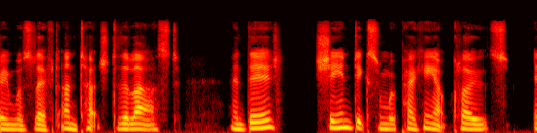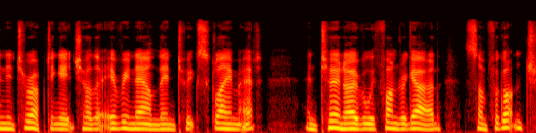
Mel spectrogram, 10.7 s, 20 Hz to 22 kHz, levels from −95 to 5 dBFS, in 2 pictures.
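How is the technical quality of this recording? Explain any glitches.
The recording has two clear glitches, both typical of audio carried over a call link, where the spectrum stops around 12 kHz as Opus-coded call audio does.

Call audio freeze, 2.75 to 3.19 s: the sound stalls for about 0.4 s. The receiver probably ran out of buffered audio because packets were likely held up in transit, so it stretched the last sound into a fading buzz that sinks to silence for roughly 0.3 s. When audio resumes it picks up exactly where it stopped, so nothing is lost, but everything after it arrives later. On a waveform this shows as a decaying tail and then a flat gap. On a spectrogram a smeared, fading band is followed by an empty column.

Jitter buffer speed-up, 8.98 to 10.57 s: the speech runs at about 116% of normal speed while the pitch stays the same. Too much audio had built up in the buffer, and the receiver caught up by repeatedly cutting out pitch-period-length slices, about a third of a second in total. 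The result sounds hurried. A waveform shows syllables packed more tightly together. On a spectrogram the harmonics stay at the same height while syllables become visibly shorter.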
